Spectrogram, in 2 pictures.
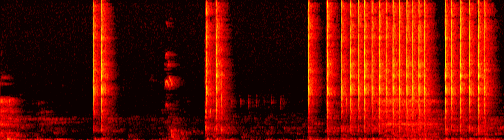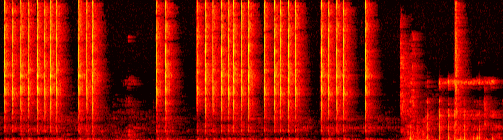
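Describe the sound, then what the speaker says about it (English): Rapid computer mouse clicking in bursts, sharp close clicks in fast runs with brief pauses between, fairly quiet, no talk. "I don't have to hear my continuous mouse clicking"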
